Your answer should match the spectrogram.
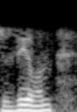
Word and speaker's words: xylem: We have the xylem, or xylem, I think it might be better pronounced, xylem, X-Y-L-E-M, which is a vascular part of the plant, which is the branch.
